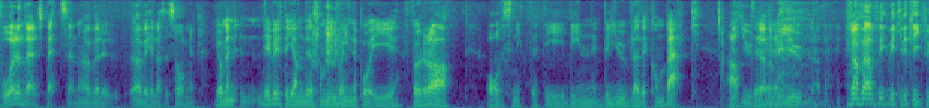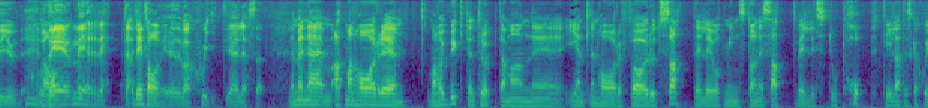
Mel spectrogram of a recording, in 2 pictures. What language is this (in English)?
Swedish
